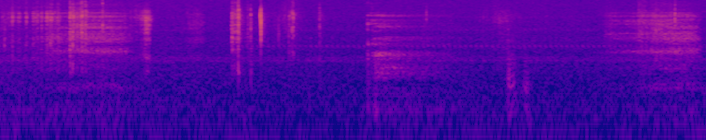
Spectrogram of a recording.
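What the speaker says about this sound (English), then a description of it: "I'll just cut it a bit off the bottom" Scissors snip through fabric while trimming a bit off the bottom of a fabric-covered tile, in a few short, crisp cuts spaced out over a quiet room.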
